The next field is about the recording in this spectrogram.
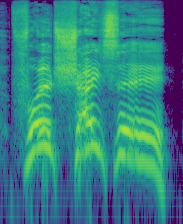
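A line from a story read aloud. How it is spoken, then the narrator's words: Child screaming. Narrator (German): schrie das Kind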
